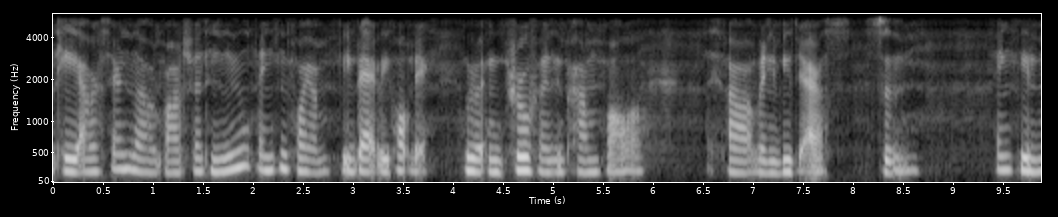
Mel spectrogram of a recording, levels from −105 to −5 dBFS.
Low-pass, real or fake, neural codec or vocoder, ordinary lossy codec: 5.4 kHz; fake; autoencoder, 44.1 kHz, a latent of 192 numbers a frame, MeloTTS; none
